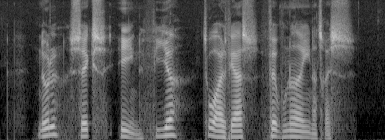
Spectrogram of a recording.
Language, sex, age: Danish, male, 27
